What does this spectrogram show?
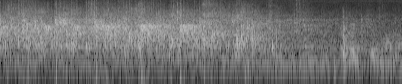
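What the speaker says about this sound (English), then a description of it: "A round of applause for him." Loud, dense applause from an audience at a student venture capital grant launch event, a crowd clapping continuously and close by before gradually thinning out toward the end.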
